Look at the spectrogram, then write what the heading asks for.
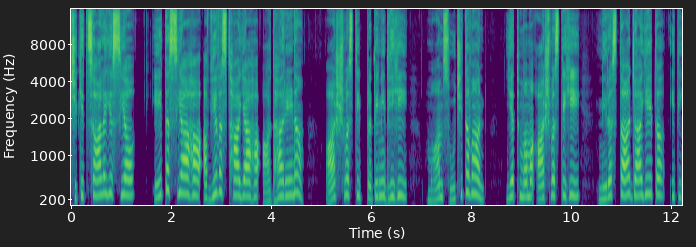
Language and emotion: Sanskrit, fearful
